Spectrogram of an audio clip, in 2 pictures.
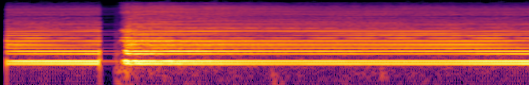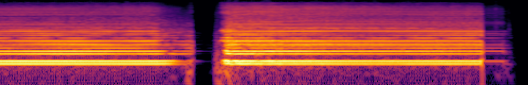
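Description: A recreated ECHL hockey goal horn, built from four layered notes, blasts a loud, sustained, chord-like drone, stopping briefly for a moment before sounding again and then cutting off, with no talking.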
